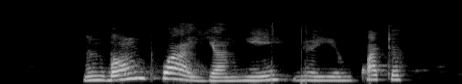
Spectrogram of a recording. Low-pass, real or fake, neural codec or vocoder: 7.2 kHz; fake; codec, 44.1 kHz, 3.4 kbps, Pupu-Codec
